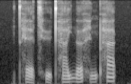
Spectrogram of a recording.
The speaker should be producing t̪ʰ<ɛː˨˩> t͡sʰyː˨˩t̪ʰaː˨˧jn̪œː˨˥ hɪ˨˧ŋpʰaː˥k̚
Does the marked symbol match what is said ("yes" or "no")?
yes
